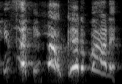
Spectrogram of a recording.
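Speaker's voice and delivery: high, helpless laughter through the words; laughing. Real, not acted. Listener amazed at his admission, really laughing while repeating it. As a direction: squeal it while cracking up.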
